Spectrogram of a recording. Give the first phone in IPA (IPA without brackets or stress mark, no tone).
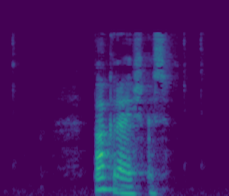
p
